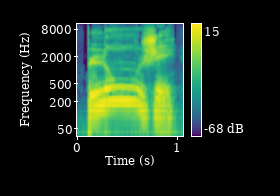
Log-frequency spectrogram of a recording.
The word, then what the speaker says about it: plonger: Okay, remember that here you've got these two letters, so pl together, on, plong, and then g and normally that's the sound j. Okay, so here you get, obviously, as usual, the ending er, so you pronounce it e.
